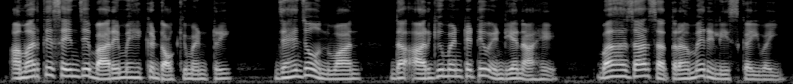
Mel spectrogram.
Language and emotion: Sindhi, neutral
